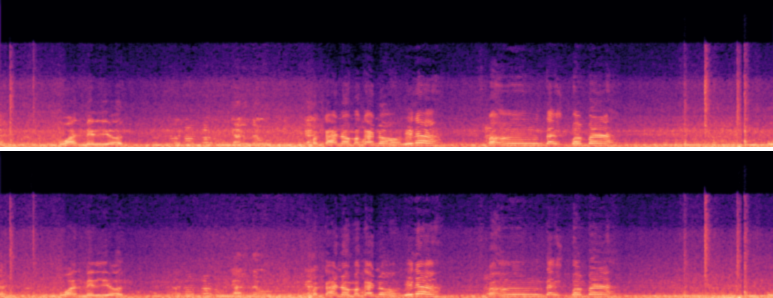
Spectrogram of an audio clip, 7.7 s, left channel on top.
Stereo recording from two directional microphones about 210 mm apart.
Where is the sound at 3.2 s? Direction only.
25° right (ahead or behind).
